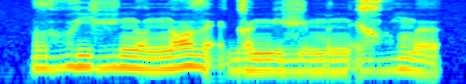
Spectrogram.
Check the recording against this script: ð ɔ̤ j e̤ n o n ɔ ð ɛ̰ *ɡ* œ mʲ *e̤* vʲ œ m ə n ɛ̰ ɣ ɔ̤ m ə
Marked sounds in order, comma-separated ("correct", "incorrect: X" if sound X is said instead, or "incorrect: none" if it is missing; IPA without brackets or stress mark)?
correct, incorrect: e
